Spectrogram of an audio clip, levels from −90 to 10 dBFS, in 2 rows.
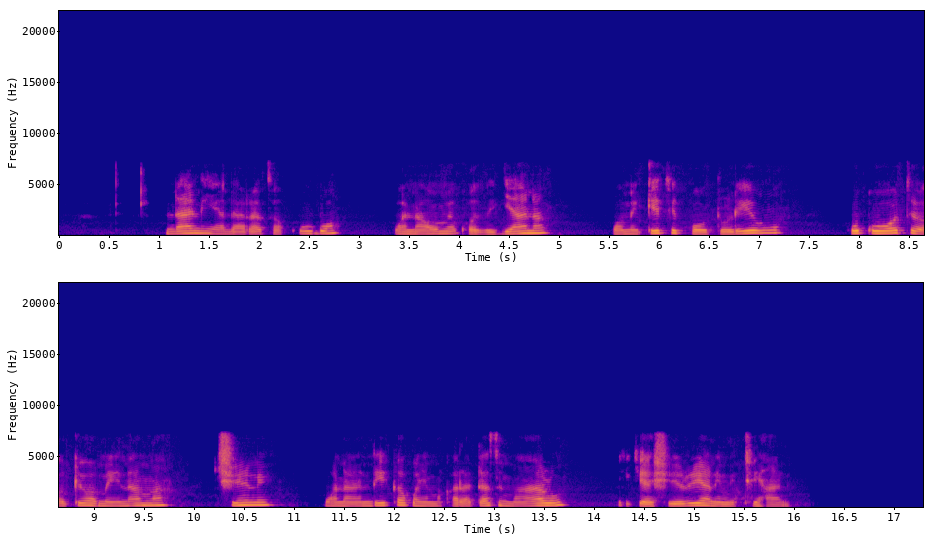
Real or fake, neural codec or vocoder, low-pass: fake; codec, 16 kHz, 8 kbps, FunCodec, trained on LibriTTS, 25 frames a second; 7.2 kHz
